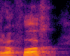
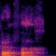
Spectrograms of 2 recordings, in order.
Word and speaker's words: Рафах: хочу сказать что что во всём остальном мире его называют рафах Но почему-то вот в Израиле принято такое произношение нах потому что заканчивается Ну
